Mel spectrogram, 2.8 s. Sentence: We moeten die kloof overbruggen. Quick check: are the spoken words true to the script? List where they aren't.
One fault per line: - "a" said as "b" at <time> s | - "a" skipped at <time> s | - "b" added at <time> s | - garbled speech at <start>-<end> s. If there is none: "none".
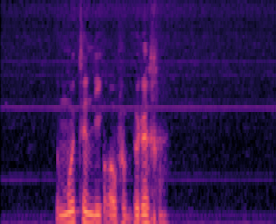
- "kloof" skipped at 1.0 s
